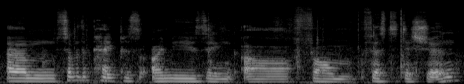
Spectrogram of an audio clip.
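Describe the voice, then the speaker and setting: A woman hosting a crafting tutorial, croaky and husky from a cold, chatting in a halting way with lots of ums and the odd cough. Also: level tone, darkish tone. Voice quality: husky, low for her. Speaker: craft channel host. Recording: distant mic with faint noise.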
